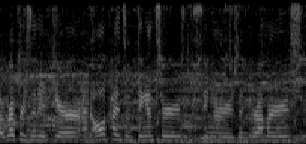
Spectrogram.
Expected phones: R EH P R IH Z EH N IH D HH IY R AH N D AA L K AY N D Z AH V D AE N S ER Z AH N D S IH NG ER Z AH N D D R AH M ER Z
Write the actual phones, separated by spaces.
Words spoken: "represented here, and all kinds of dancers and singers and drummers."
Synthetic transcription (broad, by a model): R EH P R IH Z EH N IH D HH IY R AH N AA L K AY N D Z AH V D AE N S ER Z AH N S IH NG ER Z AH N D D R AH M ER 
